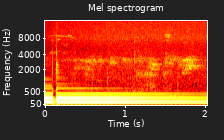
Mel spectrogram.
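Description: Acoustic guitar: a single low C plucked on the fifth string at the third fret, the root of a C major 7 shape, ringing on steadily and fading only slightly.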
